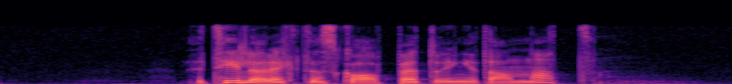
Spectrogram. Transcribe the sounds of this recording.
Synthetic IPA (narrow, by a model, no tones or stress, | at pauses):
d̪̥ɛt̪ʰɪlhœːɾɛkt̪ənskɑːpət̪ɔɪŋːət̪anːat̪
